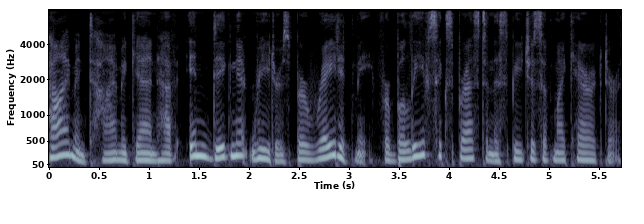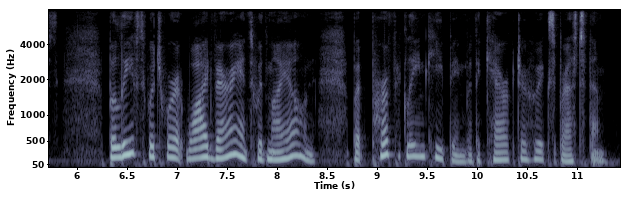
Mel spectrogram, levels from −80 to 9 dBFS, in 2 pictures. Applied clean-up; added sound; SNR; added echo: none; none; none; none.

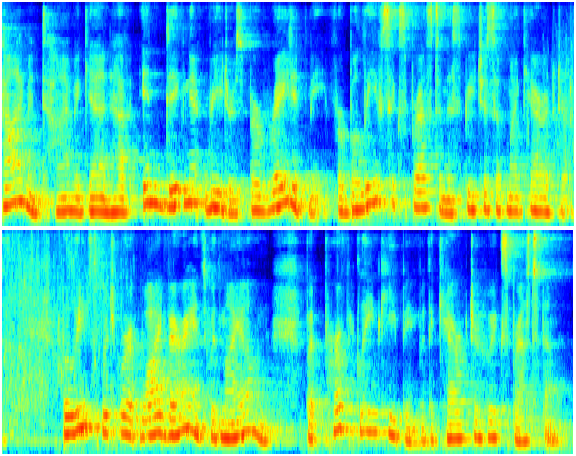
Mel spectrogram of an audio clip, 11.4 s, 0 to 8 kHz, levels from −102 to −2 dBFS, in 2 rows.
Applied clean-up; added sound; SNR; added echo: neural separator model SepFormer DNS4.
